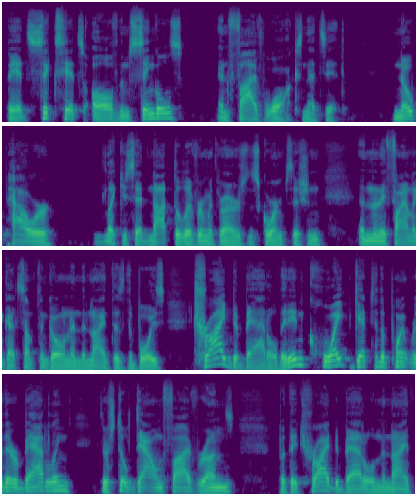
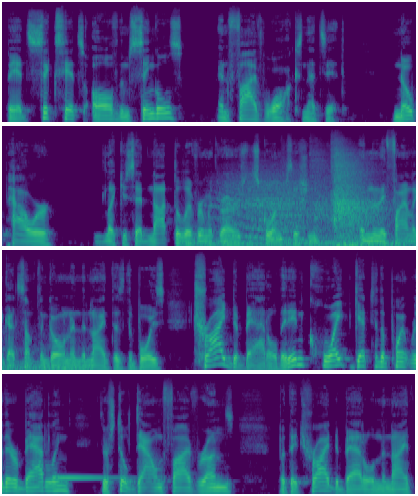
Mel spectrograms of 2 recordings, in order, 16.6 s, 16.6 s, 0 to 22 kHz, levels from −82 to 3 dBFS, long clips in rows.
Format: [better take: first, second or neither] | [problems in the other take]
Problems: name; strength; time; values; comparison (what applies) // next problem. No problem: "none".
first | door banging; loud; from 6 to 9 s; peak 2 dB above the speech // doorbell; noticeable; from 13 to 14 s; peak 5 dB below the speech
